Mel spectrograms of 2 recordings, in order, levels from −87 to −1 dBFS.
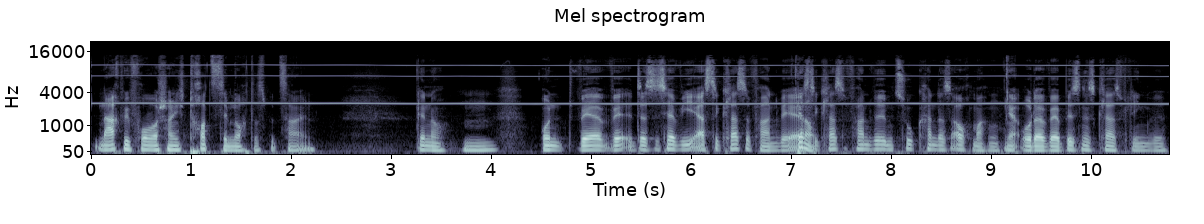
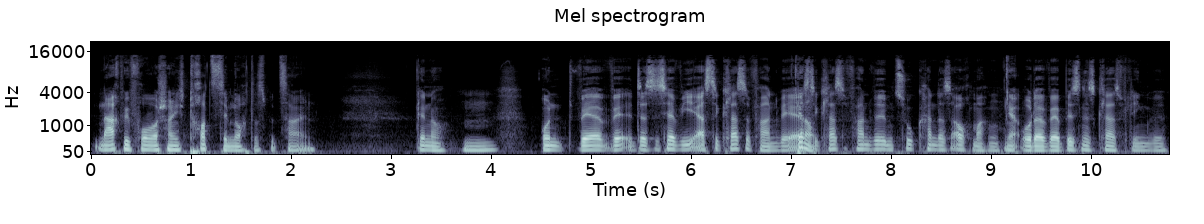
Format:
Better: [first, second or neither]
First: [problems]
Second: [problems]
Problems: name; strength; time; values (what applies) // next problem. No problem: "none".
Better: second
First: high-pitched whine; loud; throughout; 2.5 kHz, 6 dB below the speech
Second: none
